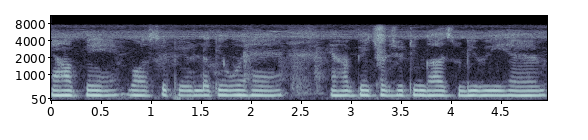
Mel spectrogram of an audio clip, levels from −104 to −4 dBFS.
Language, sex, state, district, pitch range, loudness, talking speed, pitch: Hindi, female, Bihar, Saharsa, 185-195 Hz, -30 LUFS, 180 wpm, 190 Hz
